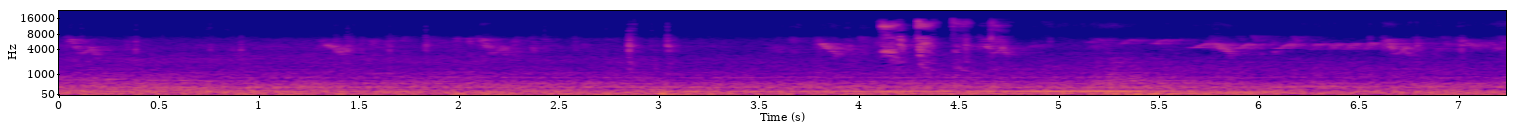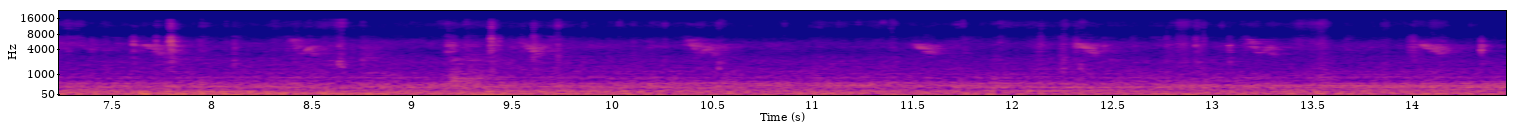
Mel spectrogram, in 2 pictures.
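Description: Small birds chirping in short, high chirps, one or two at a time, over a steady low hum.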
